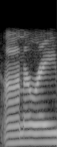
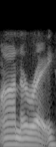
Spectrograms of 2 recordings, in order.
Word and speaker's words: Honoré: what we Nam after I knew it was French that's why I could pronounce it correctly because I'm from Louisiana and there are people here in Louisiana that has the last name honor so that's how I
